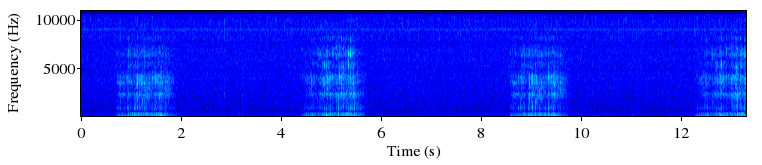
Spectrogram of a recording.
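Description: Steady, deep, rumbling snores about every four seconds, near 15 a minute, over a constant background hiss.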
